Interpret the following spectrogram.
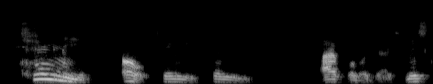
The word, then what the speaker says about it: Kaylie: Sorry, it's pronounced Kaylee. Kaylee.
